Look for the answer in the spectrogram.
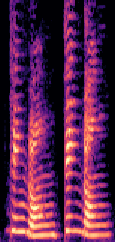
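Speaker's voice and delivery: high, loud ding-dong chime; clock chiming. Acted. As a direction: ring it out like a clock bell. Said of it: "said Silky's clock".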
